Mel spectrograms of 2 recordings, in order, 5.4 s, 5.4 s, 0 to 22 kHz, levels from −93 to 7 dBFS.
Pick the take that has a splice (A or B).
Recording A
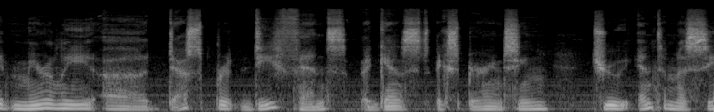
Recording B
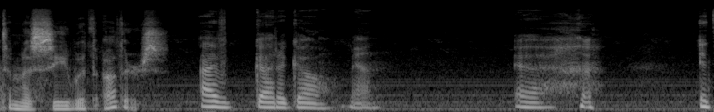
B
